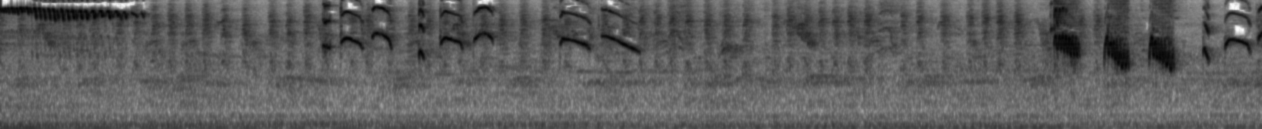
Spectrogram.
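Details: Orange-headed thrush singing in ngeban style as a lure for caged birds: a brief high hiss, then two clusters of looping, rising whistled notes, a pause, and a final loud burst of rich slurred phrases.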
